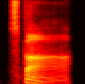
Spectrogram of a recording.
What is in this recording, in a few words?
"spa", British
